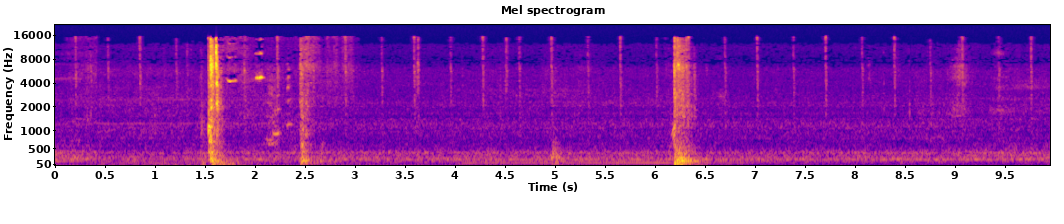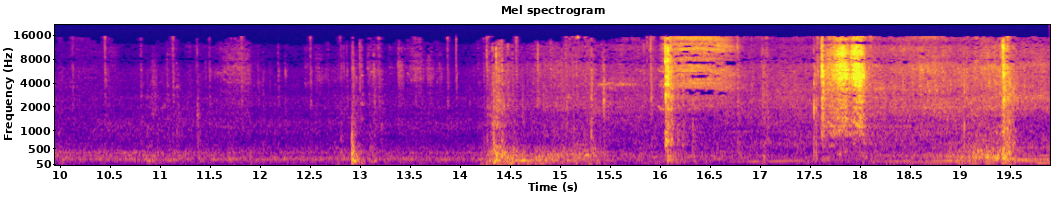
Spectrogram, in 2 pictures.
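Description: Taxi engine idling with a steady low hum, broken by a series of sharp knocks and thumps at irregular intervals, several of them close together in the last few seconds.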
